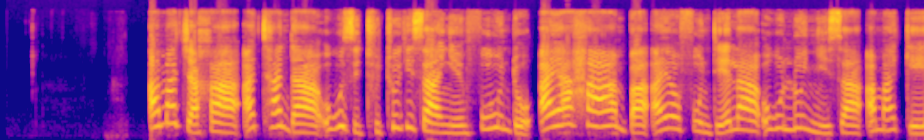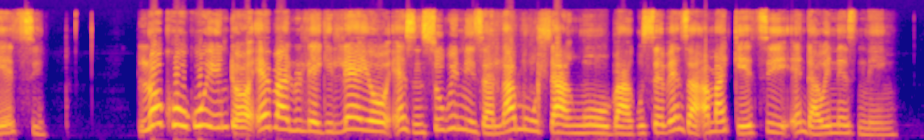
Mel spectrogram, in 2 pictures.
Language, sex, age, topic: North Ndebele, female, 25-35, education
